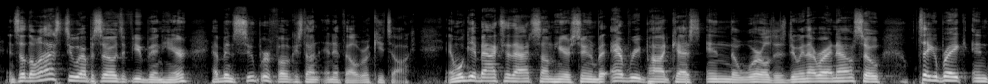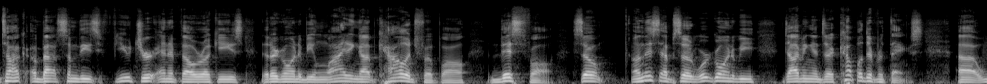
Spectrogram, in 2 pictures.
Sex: male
